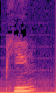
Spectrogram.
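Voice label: "pin2", Mandarin Chinese, pinyin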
